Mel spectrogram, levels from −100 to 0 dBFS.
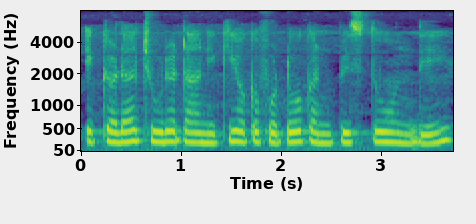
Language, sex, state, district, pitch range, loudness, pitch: Telugu, female, Andhra Pradesh, Sri Satya Sai, 210-225 Hz, -13 LUFS, 220 Hz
